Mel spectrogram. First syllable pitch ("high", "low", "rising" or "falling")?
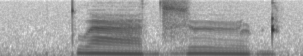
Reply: falling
